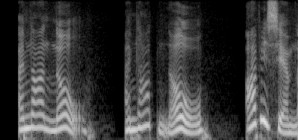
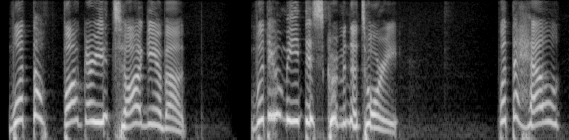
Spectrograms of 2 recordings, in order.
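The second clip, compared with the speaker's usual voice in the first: high loud indignant yell; outraged rant; 7 semitones higher, 3 dB louder than usual. Acted. Other self explodes at being called discriminatory. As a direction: blow up in disbelief.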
